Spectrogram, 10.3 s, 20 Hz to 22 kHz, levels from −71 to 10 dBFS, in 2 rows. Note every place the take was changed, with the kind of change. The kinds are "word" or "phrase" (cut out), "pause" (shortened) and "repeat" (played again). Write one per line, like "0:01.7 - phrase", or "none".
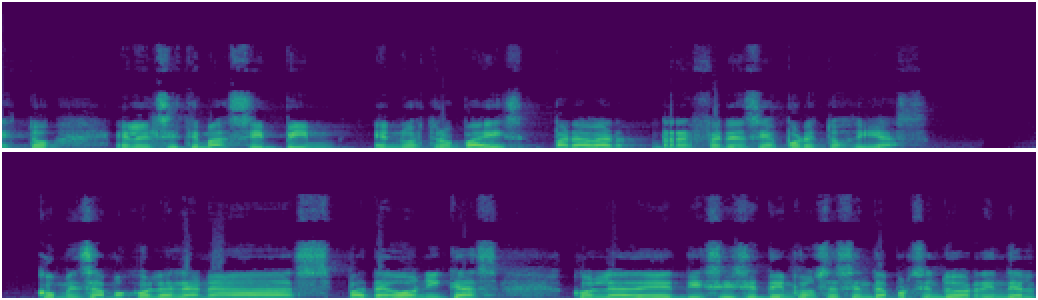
0:09.1 - word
